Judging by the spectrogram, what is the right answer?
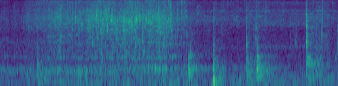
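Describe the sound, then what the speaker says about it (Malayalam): Water is poured into chili powder frying in oil, a soft hiss and bubbling that fades into a few sharp stirring scrapes and taps, fairly quiet and close. "പിന്നെ കുറച്ച് വെള്ളം ചേർത്ത് കൊടുക്കുക."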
